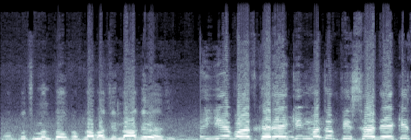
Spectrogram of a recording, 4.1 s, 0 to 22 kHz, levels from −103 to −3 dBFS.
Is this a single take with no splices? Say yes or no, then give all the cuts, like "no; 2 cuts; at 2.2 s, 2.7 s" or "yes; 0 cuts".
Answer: no; 1 cut; at 2.1 s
